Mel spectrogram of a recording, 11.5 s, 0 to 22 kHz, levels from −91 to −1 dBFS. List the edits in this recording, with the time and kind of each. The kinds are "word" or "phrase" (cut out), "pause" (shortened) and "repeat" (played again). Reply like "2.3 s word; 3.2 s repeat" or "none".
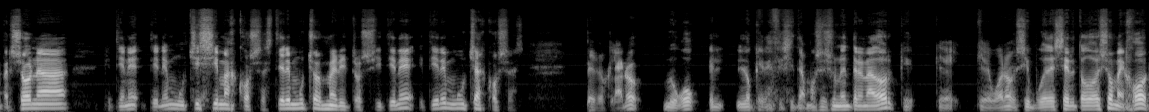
none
